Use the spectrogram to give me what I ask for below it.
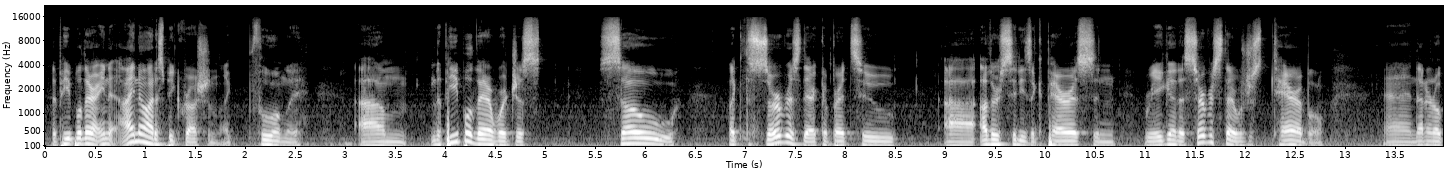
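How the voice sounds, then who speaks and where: A man's voice: medium pitch, a little mellow. Rambling, cursing gamer man, Latvian native. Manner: rambling, swears, bursts out at driving mishaps. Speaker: gaming video host. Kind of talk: casual gameplay commentary.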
